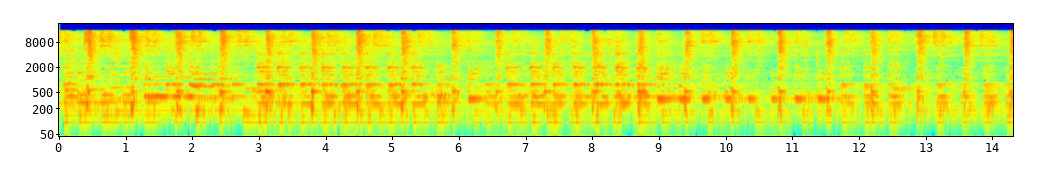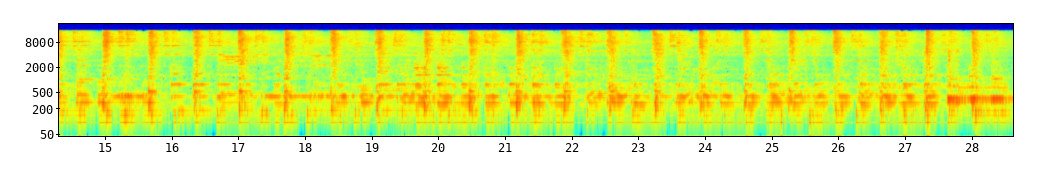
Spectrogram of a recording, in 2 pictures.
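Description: Live music from a small conducted ensemble: held melody notes over a steady, even percussion beat that carries on without a break.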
